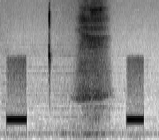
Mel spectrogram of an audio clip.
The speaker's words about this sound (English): We are dialing. Punching in.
